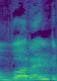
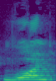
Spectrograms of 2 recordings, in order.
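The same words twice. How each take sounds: First: "weren't" split into two syllables, WUH-runt; mispronounced weren't. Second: "weren't" as one syllable, like "wont"; corrected weren't. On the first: Teacher showing how not to read it, two-syllable "weren't". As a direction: sound out the R in "weren't" as a second syllable. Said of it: "इसको weren't नहीं पढ़ेंगे". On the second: Teacher giving learners the reading to use, one-syllable "weren't". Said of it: "weren't पढ़ेंगे". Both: Shown as a demonstration.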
